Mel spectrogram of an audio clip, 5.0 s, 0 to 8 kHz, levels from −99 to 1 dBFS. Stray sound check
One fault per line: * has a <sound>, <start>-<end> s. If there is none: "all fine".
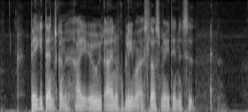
* has a laugh, 4.2-4.3 s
